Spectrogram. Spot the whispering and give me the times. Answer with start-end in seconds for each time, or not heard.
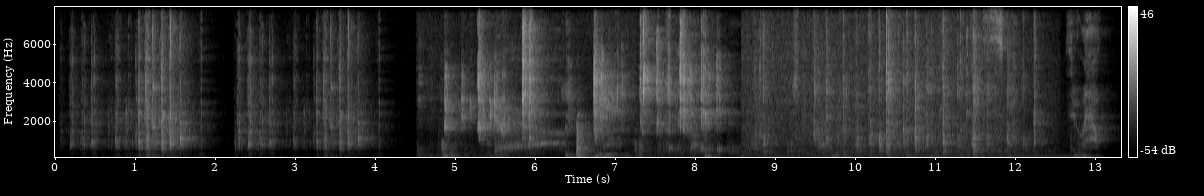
5.5-13.1.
